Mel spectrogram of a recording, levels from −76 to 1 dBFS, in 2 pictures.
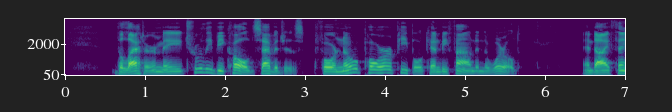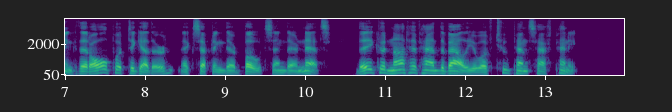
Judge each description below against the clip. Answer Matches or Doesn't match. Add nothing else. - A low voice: Matches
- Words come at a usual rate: Matches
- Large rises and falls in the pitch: Matches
